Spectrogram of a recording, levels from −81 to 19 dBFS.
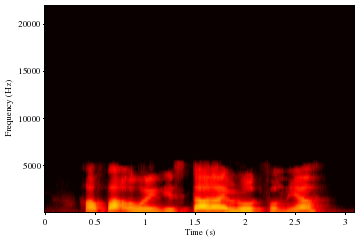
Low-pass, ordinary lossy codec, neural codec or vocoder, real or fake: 5.4 kHz; none; codec, 16 kHz, 1 kbps, FunCodec, trained on LibriTTS, 50 frames a second; fake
